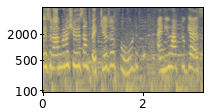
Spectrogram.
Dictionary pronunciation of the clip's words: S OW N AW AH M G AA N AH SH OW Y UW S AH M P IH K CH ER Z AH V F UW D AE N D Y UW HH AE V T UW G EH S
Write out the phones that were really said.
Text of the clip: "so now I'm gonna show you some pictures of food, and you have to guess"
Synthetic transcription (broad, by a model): S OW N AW AH M G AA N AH SH OW Y UW S AH M P IH K CH ER Z AH V F UW D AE N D Y UW HH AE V T UW G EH S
